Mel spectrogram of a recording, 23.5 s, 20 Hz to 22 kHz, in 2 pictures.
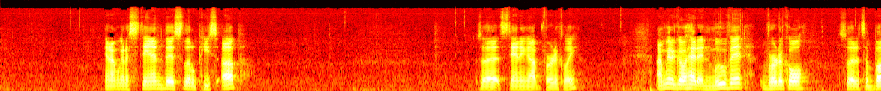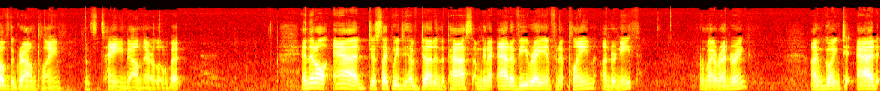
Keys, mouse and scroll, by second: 0.9 click, 2.3 click, 4.8-5.6 scroll, 6.0 click, 6.7 middle click, 8.1 right click, 8.9-10.2 typing, 11.4 click, 12.3 click, 12.6 Escape, 13.8 typing, 15.1 typing, 15.6 right click, 19.1 click, 20.5 right click, 20.9 scroll, 21.0-21.4 scroll down 3, 21.4 scroll up 4, 21.6 middle click.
